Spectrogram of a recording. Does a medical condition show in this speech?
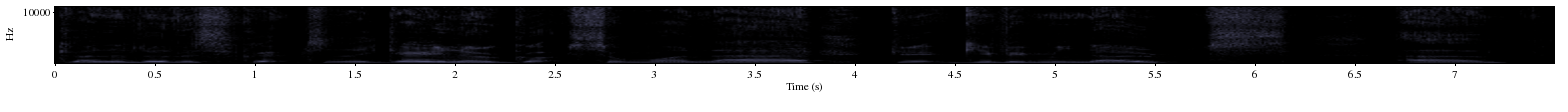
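Yes: cerebral palsy; wheelchair user.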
